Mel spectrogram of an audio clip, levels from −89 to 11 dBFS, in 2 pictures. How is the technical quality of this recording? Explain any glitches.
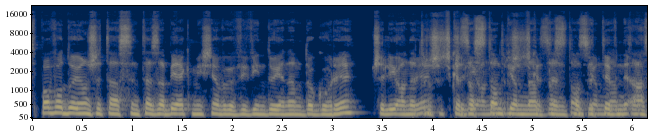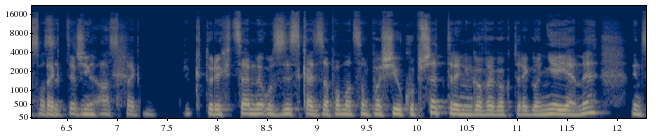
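The recording has one clear glitch, a doubled audio track. From 3.81 to 7.23 s a second full-band copy of the speech trails the original by roughly 0.7 s, a little quieter and dry, cutting in and out abruptly. It is likely a second capture through a slower path mixed back in.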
